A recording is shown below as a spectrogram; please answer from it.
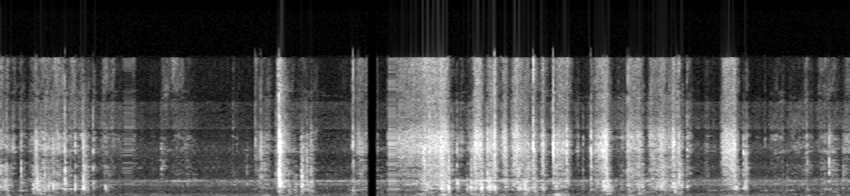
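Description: Sheets of paper rustling and crinkling in short, irregular bursts with small crisp clicks, as a homemade paper blind bag is handled: a paper cutout slid against it and its top pinched and folded.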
